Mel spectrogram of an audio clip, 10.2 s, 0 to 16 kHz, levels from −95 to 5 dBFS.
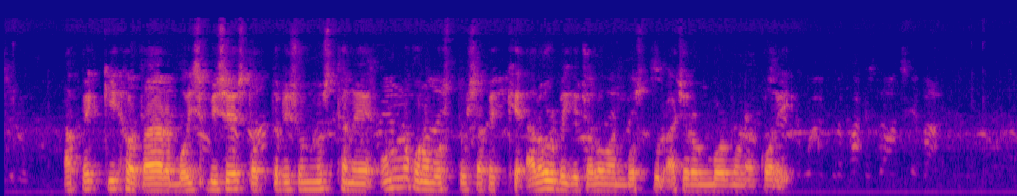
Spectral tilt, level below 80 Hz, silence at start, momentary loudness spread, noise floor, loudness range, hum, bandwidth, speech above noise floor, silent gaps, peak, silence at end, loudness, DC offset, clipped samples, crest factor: -7 dB/octave; -64 dBFS; 0.65 s; 10 LU; -59 dBFS; 6 LU; none; 10.5 kHz; 35 dB; none; -8 dBFS; 0.35 s; -25 LUFS; under 0.1%; under 0.1%; 18 dB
